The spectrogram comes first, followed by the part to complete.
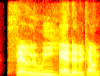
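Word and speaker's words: Saint-Louis: Oh, Stan, don't make me say it right. Fine. Saint Louis, and at a town called Gorée, both in Senegal.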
